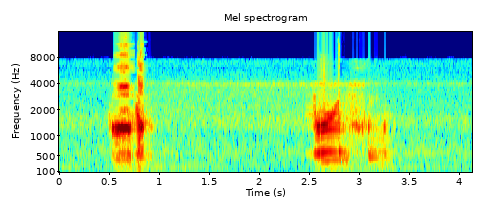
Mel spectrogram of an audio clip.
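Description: Synthetic text-to-speech voice reading dictionary words aloud one at a time: two short utterances with pauses between them, over a faint steady hiss.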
